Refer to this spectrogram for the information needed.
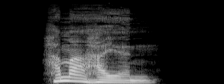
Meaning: dative plural of Hammerhai
- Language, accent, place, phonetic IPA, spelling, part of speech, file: German, Germany, Berlin, [ˈhamɐˌhaɪ̯ən], Hammerhaien, noun, De-Hammerhaien.ogg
